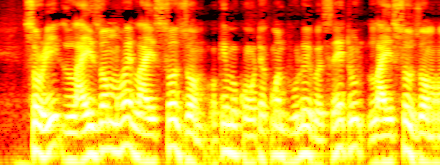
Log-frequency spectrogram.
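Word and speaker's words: lysosome: কোন কুখাঙ্গানুক আত্মঘাতী মুনাবলী কয় হয় উত্তর হয়েছে লাইজোম সরি লাইসোম হয় লাইসোজোম ওকে ভুল হয়ে গেছে লাইসোজোম হ্যাঁ লাইজোম হয়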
